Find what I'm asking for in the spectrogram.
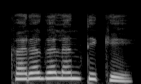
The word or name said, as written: ಕರಗಲಂತಿಕೆ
